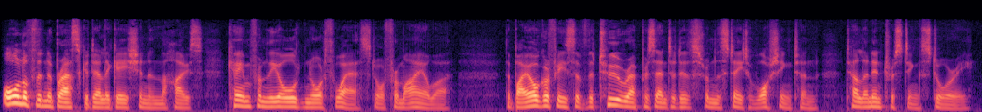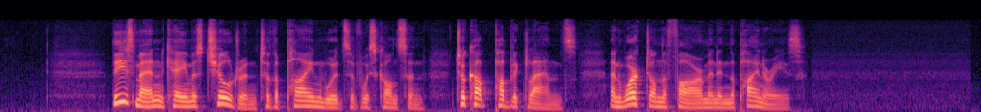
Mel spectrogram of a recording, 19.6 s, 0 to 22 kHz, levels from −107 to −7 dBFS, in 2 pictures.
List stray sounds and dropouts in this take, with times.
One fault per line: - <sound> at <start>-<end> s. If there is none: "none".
none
